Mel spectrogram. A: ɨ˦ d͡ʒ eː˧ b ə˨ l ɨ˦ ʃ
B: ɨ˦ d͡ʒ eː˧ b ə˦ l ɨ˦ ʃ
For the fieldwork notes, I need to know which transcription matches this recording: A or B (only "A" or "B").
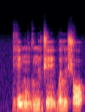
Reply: B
